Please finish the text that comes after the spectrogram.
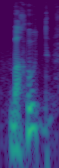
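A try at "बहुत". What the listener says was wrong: Boot. You said Bahut. But that's good, because that's what I would do, too, because there's so many of those H and guttural and nasal things that We don't do.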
